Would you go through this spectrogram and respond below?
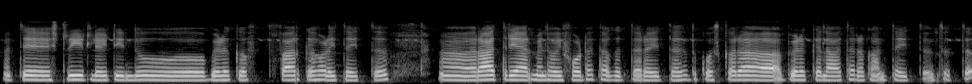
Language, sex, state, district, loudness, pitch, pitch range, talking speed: Kannada, female, Karnataka, Shimoga, -18 LUFS, 200 Hz, 195-210 Hz, 110 wpm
